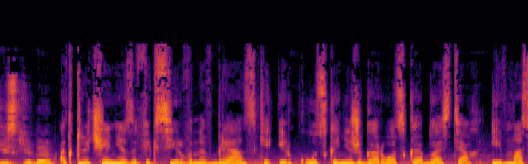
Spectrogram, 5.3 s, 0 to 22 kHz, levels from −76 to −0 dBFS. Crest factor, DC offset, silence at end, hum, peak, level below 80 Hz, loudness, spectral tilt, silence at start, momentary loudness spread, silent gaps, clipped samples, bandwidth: 12 dB; under 0.1%; 0 s; none; -6 dBFS; -46 dBFS; -18 LUFS; -5 dB/octave; 0 s; 5 LU; none; under 0.1%; 16.5 kHz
